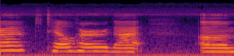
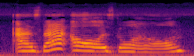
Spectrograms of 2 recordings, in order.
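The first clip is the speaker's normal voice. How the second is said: ordinary talk, nothing marked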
